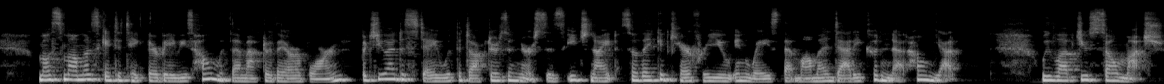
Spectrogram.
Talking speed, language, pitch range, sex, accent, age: 240 wpm, English, 155-190 Hz, female, American, 30-49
